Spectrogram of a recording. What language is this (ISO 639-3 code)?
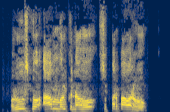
snd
